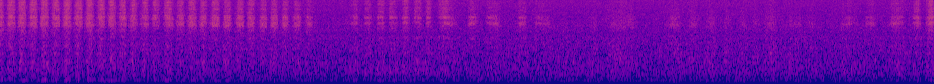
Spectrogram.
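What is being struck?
Paper sketchbook page rubbed with a wooden colored pencil.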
